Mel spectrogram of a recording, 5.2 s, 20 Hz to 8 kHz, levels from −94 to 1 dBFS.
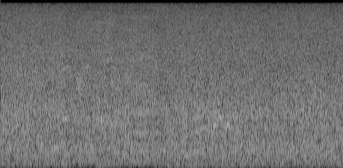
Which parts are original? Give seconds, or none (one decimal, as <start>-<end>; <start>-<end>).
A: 0.0-1.1; 2.5-5.2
